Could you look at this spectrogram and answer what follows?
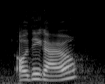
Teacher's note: read the last syllable with a rising tone, the whole sentence means where you going?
